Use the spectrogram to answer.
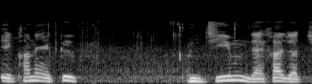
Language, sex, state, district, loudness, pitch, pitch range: Bengali, female, West Bengal, Alipurduar, -15 LUFS, 155 Hz, 140-175 Hz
